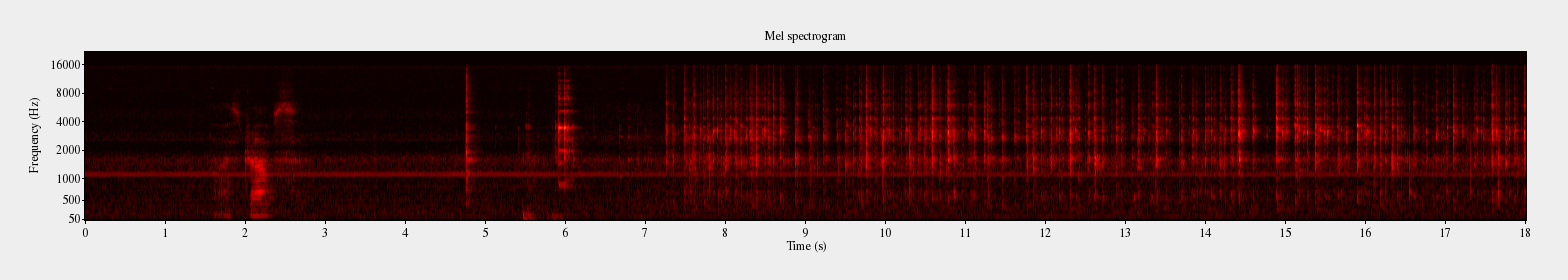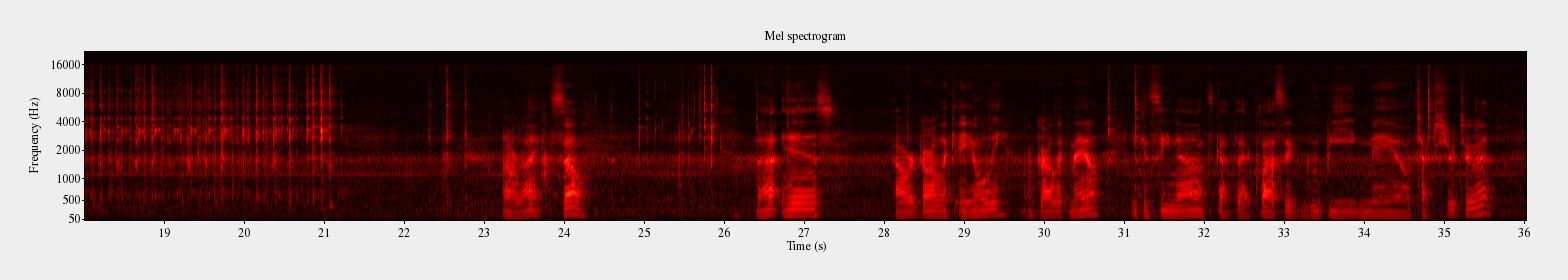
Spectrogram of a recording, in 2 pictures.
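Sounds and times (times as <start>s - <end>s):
whisk clicking against glass bowl: 6.7s - 21.3s, 22.3s - 22.8s, 24.6s - 26.0s.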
